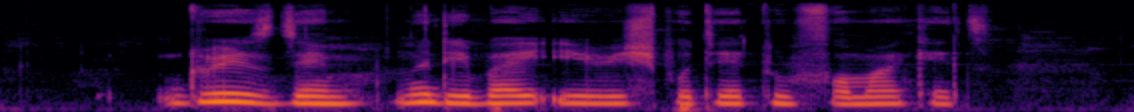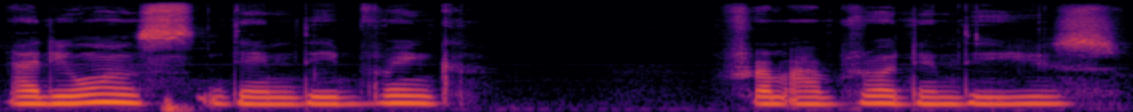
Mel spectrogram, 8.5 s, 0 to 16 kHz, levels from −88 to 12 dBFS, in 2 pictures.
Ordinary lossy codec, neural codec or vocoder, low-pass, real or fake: none; none; 14.4 kHz; real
